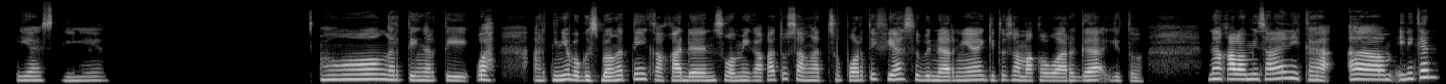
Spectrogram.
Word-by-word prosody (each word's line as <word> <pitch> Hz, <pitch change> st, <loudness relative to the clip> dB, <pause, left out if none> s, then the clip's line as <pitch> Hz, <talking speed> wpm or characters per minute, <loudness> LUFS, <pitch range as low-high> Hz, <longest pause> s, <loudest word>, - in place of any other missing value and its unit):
Iya, 190 Hz, 0 st, -4 dB
sih. 180 Hz, 0 st, -8 dB, 2.1 s
Oh 230 Hz, +2 st, +3 dB
ngerti-ngerti. 195 Hz, -4 st, -3 dB
Wah 215 Hz, -2 st, +3 dB, 0.4 s
artinya 200 Hz, +3 st, -2 dB
bagus 195 Hz, -2 st, +1 dB
banget 190 Hz, +3 st, +1 dB
nih 250 Hz, +1 st, 0 dB
Kakak 190 Hz, -3 st, 0 dB
dan 180 Hz, 0 st, +2 dB
suami 185 Hz, -1 st, -2 dB
Kakak 185 Hz, +3 st, -2 dB
itu -, -, -4 dB
sangat 185 Hz, -2 st, -2 dB
suportif 200 Hz, +4 st, -3 dB
ya 230 Hz, +1 st, +3 dB
sebenarnya 195 Hz, -2 st, 0 dB
gitu 200 Hz, +1 st, -7 dB
sama 195 Hz, -3 st, 0 dB
keluarga 180 Hz, +2 st, +1 dB
gitu. 170 Hz, -2 st, -10 dB, 0.6 s
Nah 255 Hz, +2 st, +3 dB
kalau 240 Hz, -1 st, +7 dB
misalnya 245 Hz, +2 st, +2 dB
nih 285 Hz, -2 st, -1 dB
Kak, 200 Hz, -3 st, -1 dB, 0.2 s
mmm, 230 Hz, -1 st, +6 dB
ini 235 Hz, +3 st, -1 dB
kan, 330 Hz, +3 st, +3 dB
195 Hz, 125 wpm, -20 LUFS, 185-225 Hz, 2.1 s, kalau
